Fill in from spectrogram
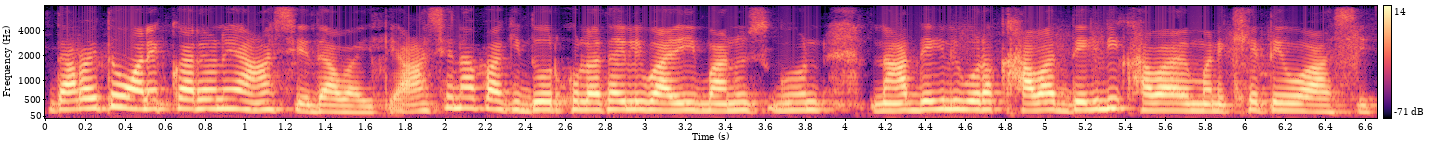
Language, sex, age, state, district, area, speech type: Bengali, female, 30-45, West Bengal, Dakshin Dinajpur, urban, spontaneous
